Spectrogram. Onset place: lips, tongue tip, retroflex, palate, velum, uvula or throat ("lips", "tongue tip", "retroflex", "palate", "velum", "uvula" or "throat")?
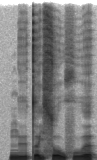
velum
